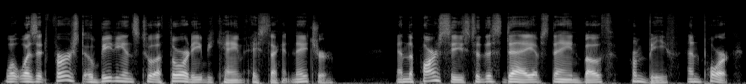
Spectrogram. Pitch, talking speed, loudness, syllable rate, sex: 115 Hz, 185 wpm, -20 LUFS, 5.5 syllables/s, male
